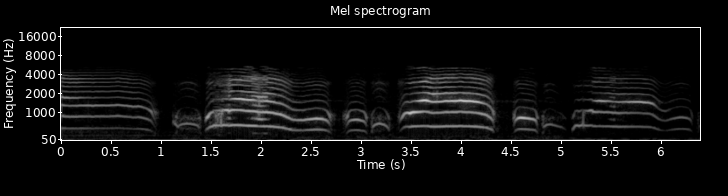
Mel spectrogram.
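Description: A newborn baby cries in a radio drama, a high, wavering wail in repeated bursts with short gaps between them, heard alone without talk.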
